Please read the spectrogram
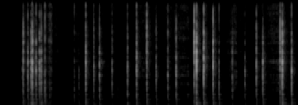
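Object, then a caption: Painted wooden heart plaque. Long silver nails tap and scratch across a flat, solid black painted wooden heart plaque. The sound is a quick, uneven run of short, dry, bright clicks with almost no ring, broken by brief scratchy bursts between the taps.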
